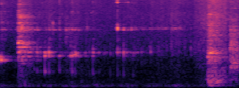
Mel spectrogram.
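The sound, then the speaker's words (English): Beer pours into a glass, not a pint glass, with a couple of splashy, fizzing bursts at the start and end, separated by light glassy clinks and ringing tones. No one speaks. “I'm not pouring this beer in a pint glass.”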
